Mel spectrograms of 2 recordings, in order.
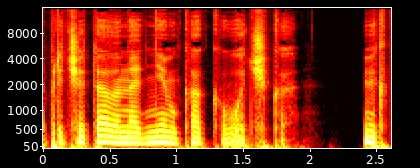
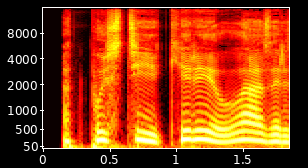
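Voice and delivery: mild higher-pitched cry for release; 5 semitones higher, slower than usual. A narrator's reading. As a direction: call out in alarm, not at full volume. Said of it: "закричала я". (негромкий вскрик)

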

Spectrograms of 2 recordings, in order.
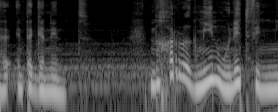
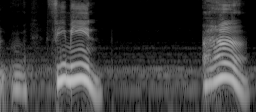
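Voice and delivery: slow, drawn-out shout with forced courage; fake brave yell; 3 semitones higher, 5 dB louder, much slower than usual. Man shouting into the dark storeroom, fake-brave yelling. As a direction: call out to hide the fear. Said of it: "وبدأت أزعق بهستيريا وشجاعة مصطنعة".

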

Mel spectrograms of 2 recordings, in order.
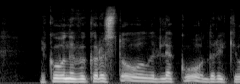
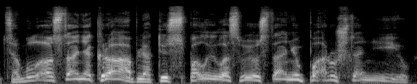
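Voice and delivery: higher, raised voice in a rage; angry boss; 5 semitones higher than usual. Acted. Boss scolds mama for burning trousers, raised anger. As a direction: bark the accusation at her. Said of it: "кричав він".

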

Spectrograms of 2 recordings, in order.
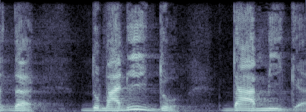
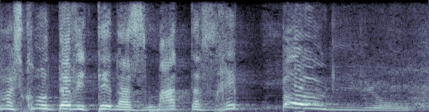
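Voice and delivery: higher, slow, amused puzzlement; naive wonder, laughing; 4 semitones higher, 3 dB louder, slower than usual. Retold or imitated. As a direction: marvel naively at cabbages in the woods, half laughing. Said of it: "Quer dizer".

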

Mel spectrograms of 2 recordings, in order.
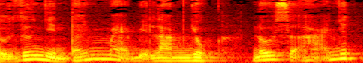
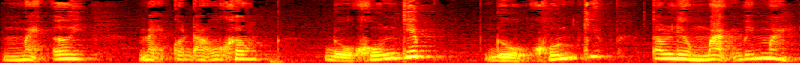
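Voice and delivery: put-on raised, distressed boy's outcry, rising into cursing; anguished cry; 3 semitones higher, 3 dB louder than usual. A narrator's reading. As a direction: cry out for mother, then curse her attackers. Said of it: "lòng đau xót hét lên".

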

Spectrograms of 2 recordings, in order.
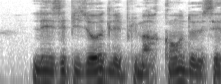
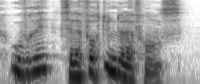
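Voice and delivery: gaily calling; 9 semitones higher, 3 dB louder than usual. A narrator's reading. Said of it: "dit gaiement".

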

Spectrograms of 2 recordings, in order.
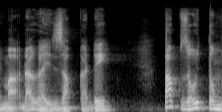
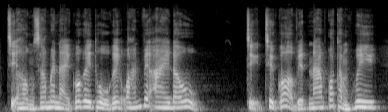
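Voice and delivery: higher, quick worried pleading; anxious young woman; 9 semitones higher than usual. A narrator's reading. Quyên pleads with the master, high and fast. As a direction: rush it high like a frightened girl.

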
